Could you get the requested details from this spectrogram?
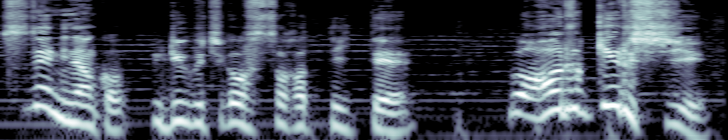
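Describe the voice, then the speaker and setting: Over game music, a male streamer gives chatty, casual commentary at a moderate pace, improvising character voices as he reads lines aloud. His voice is high-pitched and a little mellow with a breathy edge, and it swings widely in pitch.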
